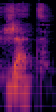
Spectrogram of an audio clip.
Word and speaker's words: jette: But when you conjugate it and go into the short form, you say jette, je jette.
